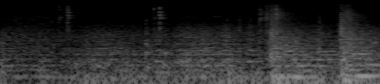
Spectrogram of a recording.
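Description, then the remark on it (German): A short clatter of dice tumbling and clicking across a surface, building up near the end and finishing with one sharp, loud knock. No one speaks. “darfst du bitte nochmal würfeln für sie in Nachtigall?”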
